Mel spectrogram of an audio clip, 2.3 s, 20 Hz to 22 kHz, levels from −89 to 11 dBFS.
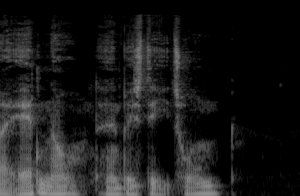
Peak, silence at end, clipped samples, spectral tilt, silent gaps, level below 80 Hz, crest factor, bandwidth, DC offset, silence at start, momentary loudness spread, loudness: -16 dBFS; 0.6 s; under 0.1%; -4 dB/octave; none; -42 dBFS; 20 dB; 16 kHz; under 0.1%; 0 s; 8 LU; -37 LUFS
